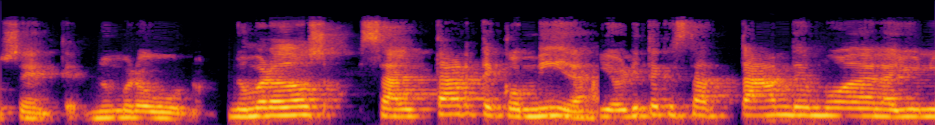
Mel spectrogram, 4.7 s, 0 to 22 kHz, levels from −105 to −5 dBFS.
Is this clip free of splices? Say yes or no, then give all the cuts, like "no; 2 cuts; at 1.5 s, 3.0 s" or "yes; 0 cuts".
no; 2 cuts; at 1.1 s, 3.0 s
